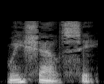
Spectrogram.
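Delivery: lightly voiced matron, even; a hint of a cool matriarch; matronly voice. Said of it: "said the matron mother".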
